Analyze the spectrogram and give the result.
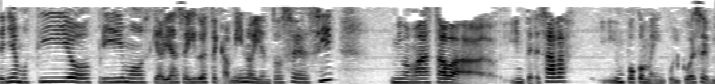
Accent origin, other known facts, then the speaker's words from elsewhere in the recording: Cuba; now in Ecuador; Yo soy, yo nací en Cuba, sí, soy cubana y hace poco me tuve la dicha de también hacerme ecuatoriana, me hice la nacionalidad por naturalización, estoy casada con un ecuatoriano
